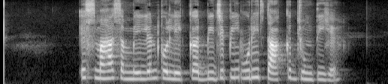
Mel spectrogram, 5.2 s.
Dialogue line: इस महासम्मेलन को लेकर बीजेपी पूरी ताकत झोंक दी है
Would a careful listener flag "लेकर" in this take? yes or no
no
